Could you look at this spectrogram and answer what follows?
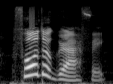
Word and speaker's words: photographic: on the second syllable photographic the stress is on the third syllable we use stress to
